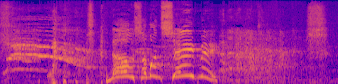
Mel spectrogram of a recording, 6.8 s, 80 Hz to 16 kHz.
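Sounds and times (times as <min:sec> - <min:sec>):
small child screaming in church: 0:00.0 - 0:01.9
laughter: 0:00.9 - 0:02.8, 0:04.2 - 0:06.2
speech: 0:01.0 - 0:05.3.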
